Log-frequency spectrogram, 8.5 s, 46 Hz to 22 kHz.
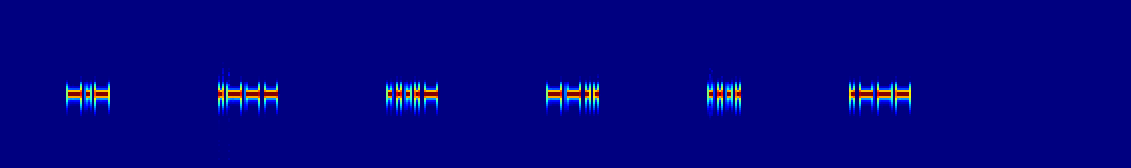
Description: Morse code, heard as a keyed tone, about 36 wpm, spaced as for 10 wpm, 700 Hz. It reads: KJ4ZHJ
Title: USA Call Signs - 6 Characters - 8x Character Spacing - 35wpm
